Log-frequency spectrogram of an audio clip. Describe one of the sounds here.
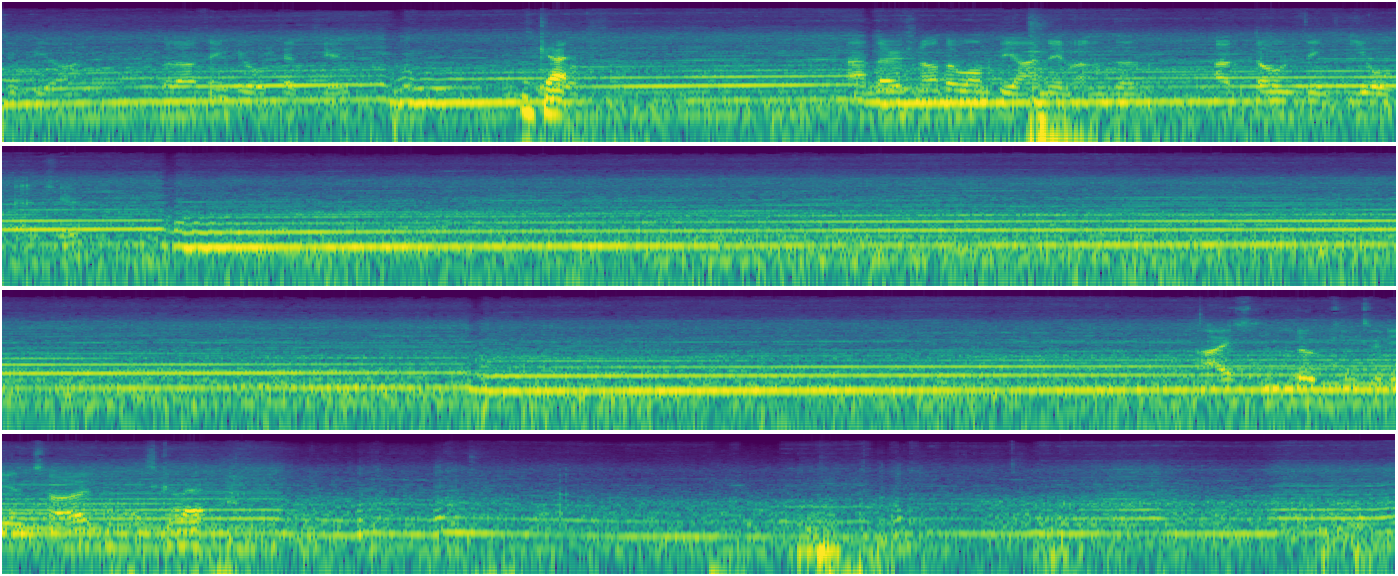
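A racing car engine drones steadily, rising in pitch and dropping sharply at each gear change.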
